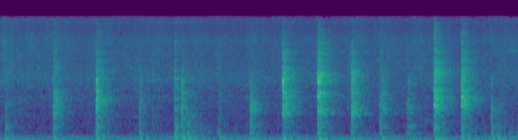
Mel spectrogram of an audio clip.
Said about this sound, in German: So, wo ist mein Pfannenwender? Hier. Und jetzt das Hackfleisch schön klein machen.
